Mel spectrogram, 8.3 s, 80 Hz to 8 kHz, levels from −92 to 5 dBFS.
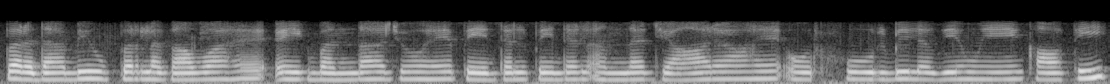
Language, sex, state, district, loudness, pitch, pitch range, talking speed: Hindi, female, Rajasthan, Jaipur, -17 LUFS, 200 Hz, 195-205 Hz, 165 wpm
